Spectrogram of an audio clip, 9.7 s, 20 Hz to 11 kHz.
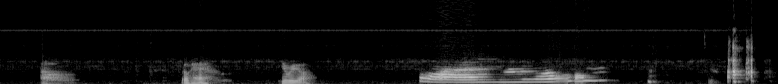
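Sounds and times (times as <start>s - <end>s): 
speech: 2.3s - 2.7s, 3.5s - 4.0s
person imitating a cat's meow: 5.3s - 7.6s.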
